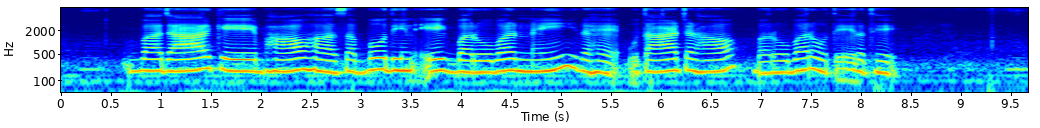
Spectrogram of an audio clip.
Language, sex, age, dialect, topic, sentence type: Chhattisgarhi, female, 41-45, Eastern, banking, statement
